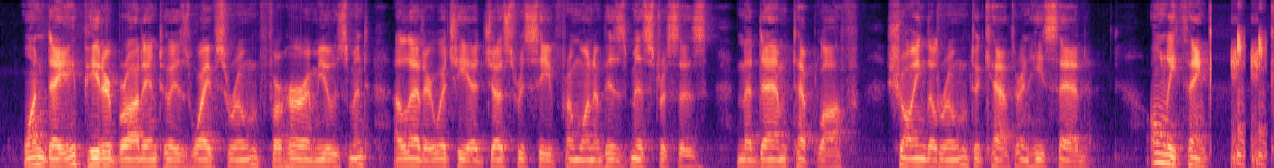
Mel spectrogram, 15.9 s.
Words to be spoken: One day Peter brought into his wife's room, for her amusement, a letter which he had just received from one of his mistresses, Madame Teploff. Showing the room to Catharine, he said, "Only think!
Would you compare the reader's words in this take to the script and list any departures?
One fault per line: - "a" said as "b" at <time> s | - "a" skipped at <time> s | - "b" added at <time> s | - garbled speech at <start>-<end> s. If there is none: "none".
none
